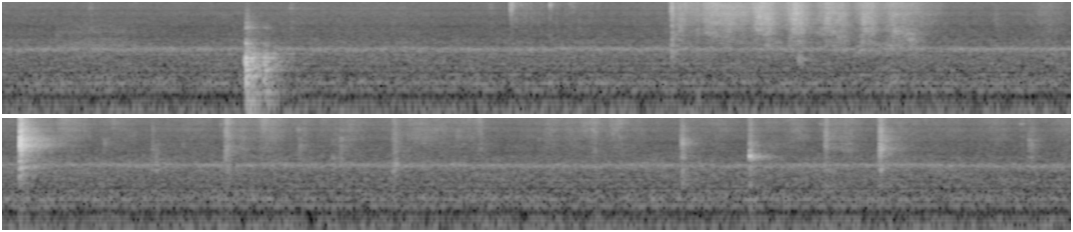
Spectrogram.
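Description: Faint hand sounds of aftershave being applied: one sharp knock about a second in, as from the glass bottle being handled, then soft rubbing and a few light ticks as the hands work it over the face, against a steady low room hum.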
